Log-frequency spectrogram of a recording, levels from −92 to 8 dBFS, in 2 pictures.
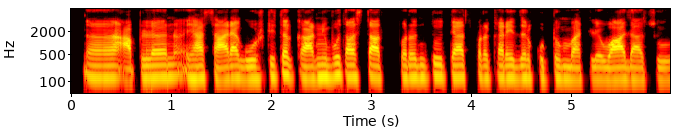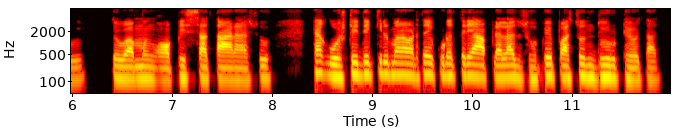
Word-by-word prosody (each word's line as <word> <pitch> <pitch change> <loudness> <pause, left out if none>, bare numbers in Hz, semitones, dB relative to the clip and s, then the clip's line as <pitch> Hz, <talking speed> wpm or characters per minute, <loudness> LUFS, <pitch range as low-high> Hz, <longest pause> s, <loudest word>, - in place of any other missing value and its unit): अ, - - -4
आपल्या 130 0 +2
ना, 140 +1 -5
ह्या 130 0 +2
साऱ्या 125 0 +4
गोष्टी 125 +2 -4
तर 155 - +3
कारणीभूत 135 +3 +1
असतात, 135 -1 +3 0.2
परंतु 135 +1 -3
त्याच 135 -1 +3
प्रकारे 130 0 -1
जर 130 +1 -3
कुटुंबातले 120 -1 -4
वाद 120 0 +5
असू 115 0 -5 0.3
किंवा 125 -1 +2
मग 125 -1 -4
ऑफिसचा 125 +2 0
ताण 115 -1 +6
असू. 120 +3 -8 0.5
ह्या 170 - +4
गोष्टी 140 +2 0
देखील 160 +1 -2
मला 155 0 +3
वाटत 145 0 0
कुठेतरी 150 0 -1
आपल्याला 135 -1 +4
झोपेपासून 130 +2 -2
दूर 135 0 0
ठेवतात. 115 -1 -5
130 Hz, 155 wpm, -23 LUFS, 120-135 Hz, 0.5 s, ताण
